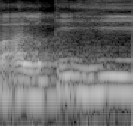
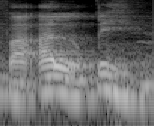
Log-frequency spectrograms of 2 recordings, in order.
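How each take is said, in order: First: The final h is followed by a long vowel. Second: The final h is silent, with no vowel. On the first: The speaker calls it wrong. "bukan fa'alqihi, bukan e, dibaca e, mad tabi'i" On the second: The speaker calls it right. "dengan mensukunkan huruf ha"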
